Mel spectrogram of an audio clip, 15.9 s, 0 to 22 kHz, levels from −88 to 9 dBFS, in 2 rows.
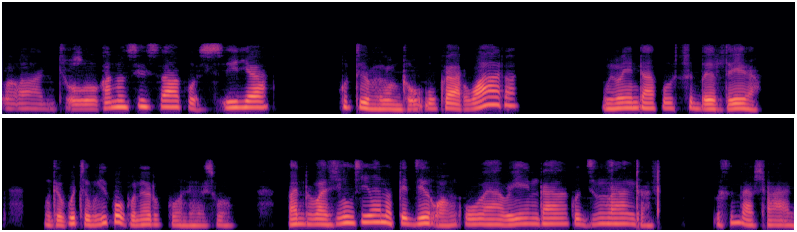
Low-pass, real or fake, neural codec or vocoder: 5.4 kHz; fake; codec, 16 kHz, 1 kbps, FunCodec, trained on LibriTTS, 50 frames a second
